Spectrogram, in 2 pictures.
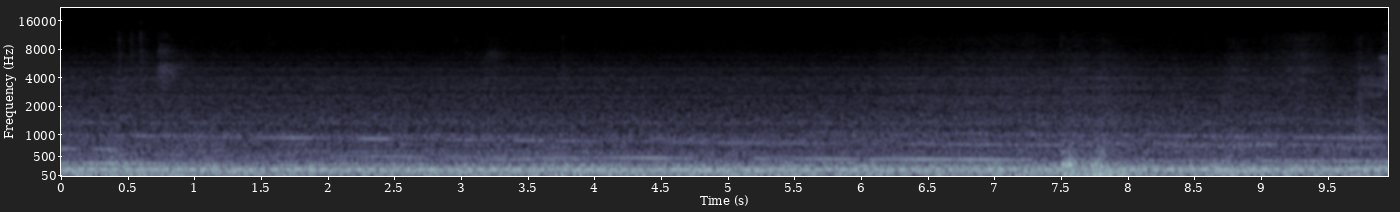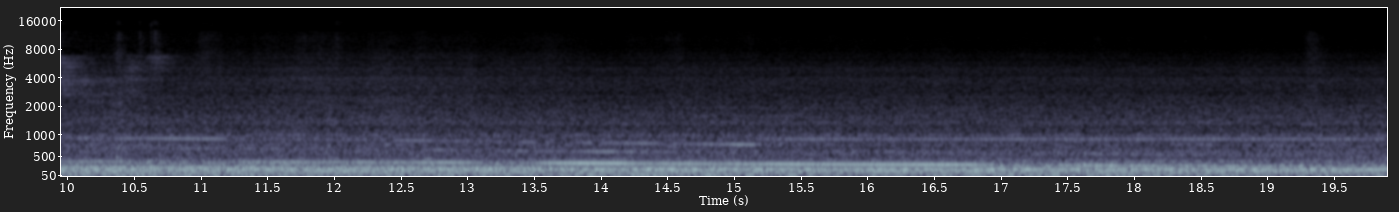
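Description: Train wheels squeal with long, drawn-out tones as the train slows.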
